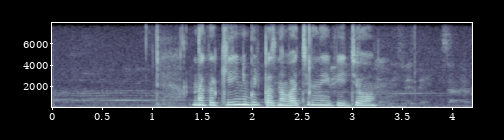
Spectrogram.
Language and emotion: Russian, neutral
